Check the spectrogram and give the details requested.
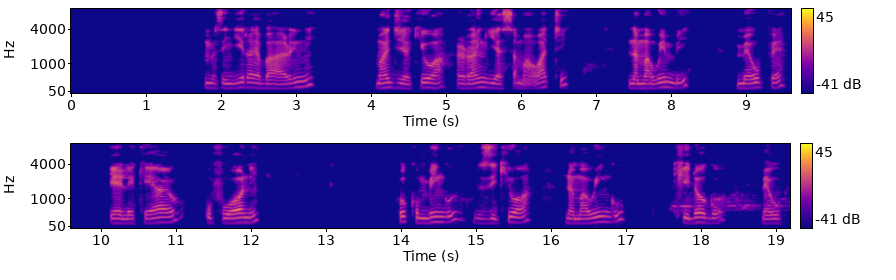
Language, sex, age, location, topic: Swahili, male, 18-24, Mombasa, government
